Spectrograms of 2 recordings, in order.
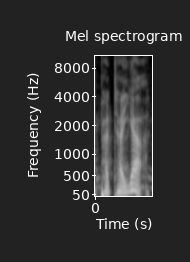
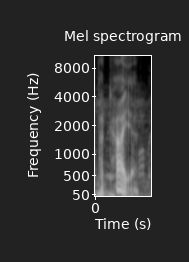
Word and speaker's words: Pattaya: I'm in Pattaya. Yes, it's pronounced like that, with the accent on the last syllable, although they usually call it Pattaya, and it's a wonderful place.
